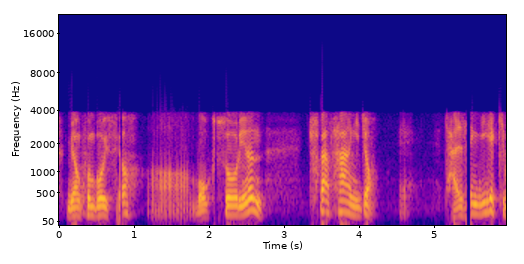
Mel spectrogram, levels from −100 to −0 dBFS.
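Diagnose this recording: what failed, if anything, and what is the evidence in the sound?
The link runs through a Bluetooth CVSD headset codec, a codec-stage fault present for the whole recording. The speech is confined to roughly 200 Hz to 3.6 kHz, which fits a 64 kbit/s CVSD link coding one up-or-down bit per sample with an adapting step. That step can't keep pace with loud high-frequency energy, so sibilants turn scratchy and a granular hiss sits under the speech. The damage is plainly audible throughout.

Unconcealed Bluetooth headset packet loss also occurs on the radio hop between headset and phone: lost voice packets were replaced with silence or idle fill. At 0.77 to 0.86 s about 52 ms goes missing, scattered over roughly 68 ms with the longest gap near 22 ms, which sounds like a rough crackle. At 2.08 to 2.13 s about 19 ms drops out, and at 5.43 to 5.52 s about 56 ms is lost. Each hole has abrupt edges.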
